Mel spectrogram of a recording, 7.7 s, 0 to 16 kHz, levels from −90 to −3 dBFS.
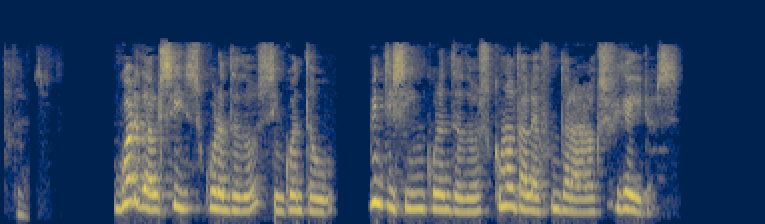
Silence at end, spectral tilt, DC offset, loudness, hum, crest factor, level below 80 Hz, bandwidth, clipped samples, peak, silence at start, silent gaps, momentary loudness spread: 0.9 s; -2.5 dB/octave; under 0.1%; -21 LUFS; none; 20 dB; -66 dBFS; 8.2 kHz; under 0.1%; -2 dBFS; 0.15 s; 0.74-1.09 s, 3.39-3.68 s; 12 LU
